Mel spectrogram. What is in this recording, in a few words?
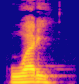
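"wari", Bambara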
